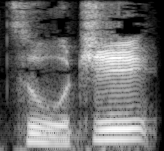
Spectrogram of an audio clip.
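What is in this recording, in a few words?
"zu3zhi1", Mandarin Chinese; 组织; zǔzhī; 組織する; HSK４級必修単語集（X～Z音声付）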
